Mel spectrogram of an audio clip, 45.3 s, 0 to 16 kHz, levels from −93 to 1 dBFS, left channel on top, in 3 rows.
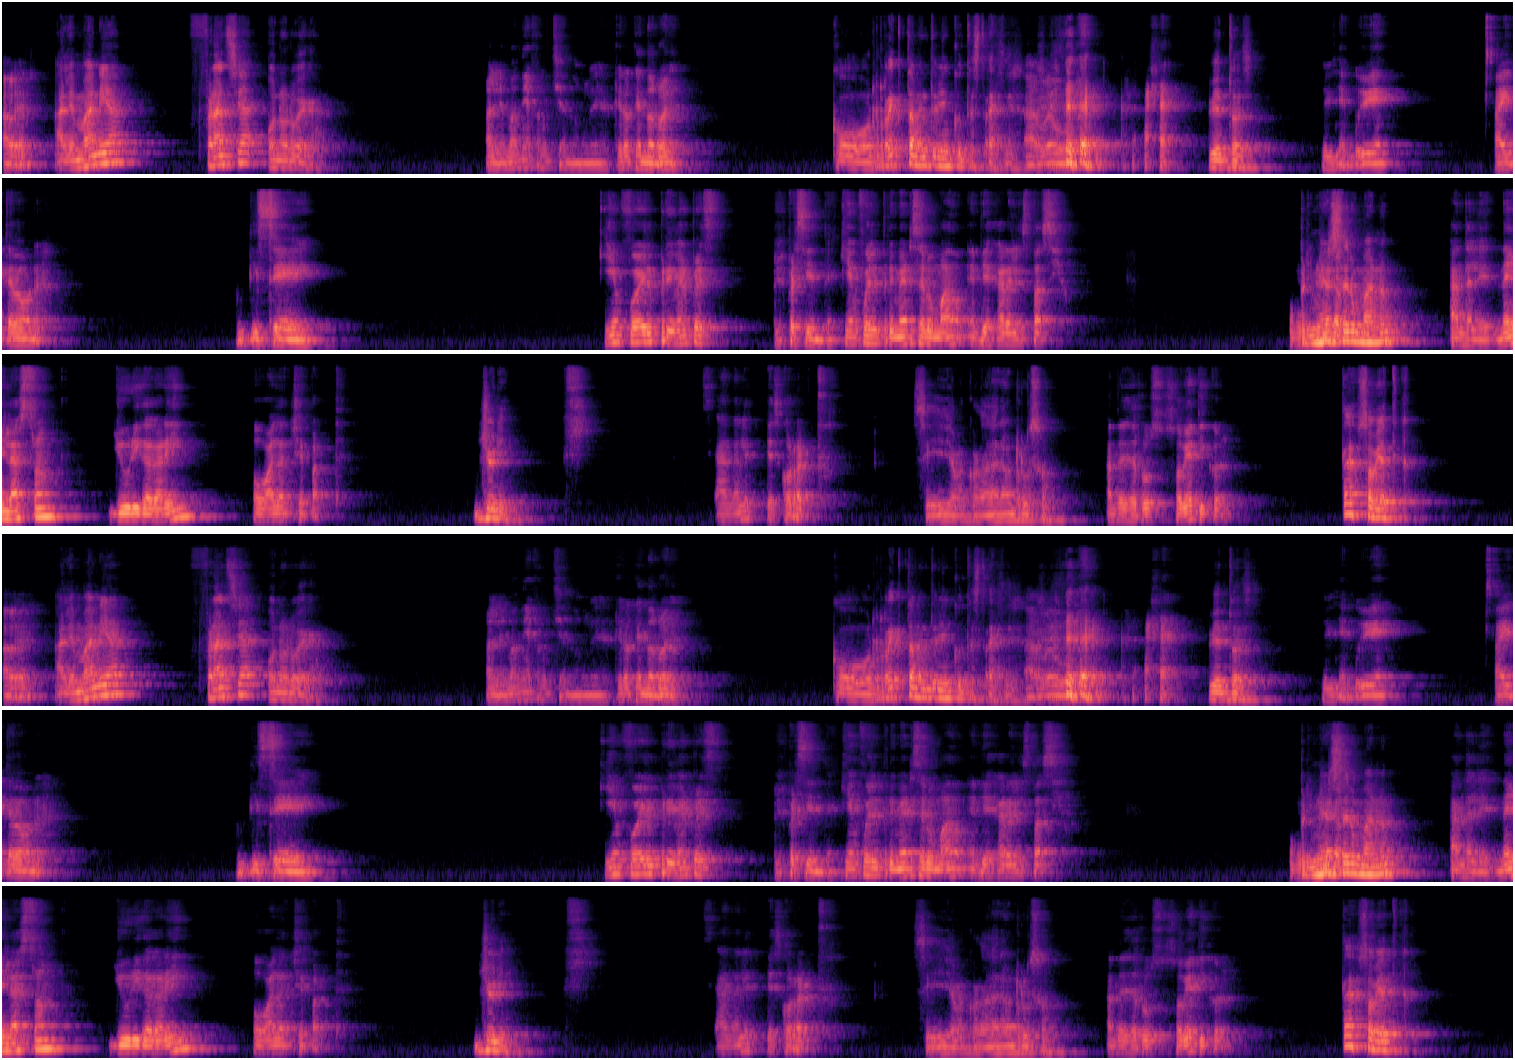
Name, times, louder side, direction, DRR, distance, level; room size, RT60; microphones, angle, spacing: voice 1, 0.0-0.3 4.8-6.8 10.2-10.8 11.4-11.7 13.2-13.9 14.9-15.6 17.5-18.2 21.1-22.2 22.8-25.8 28.0-28.5 29.6-30.8 31.3-32.2 32.7-33.4 35.8-36.0 37.4-38.5 41.3-42.5, left 2 dB, 45° left, 5 dB, 0.6 m, -30 dB
voice 2, 0.5-1.2 2.0-3.2 8.3-11.0 12.1-12.5 28.1-29.0 34.9-35.3 39.4-40.7 43.6-44.3, left 1 dB, 30° left, 4 dB, 1.2 m, -28 dB
17.5 x 5.8 x 2.9 m, 0.78 s
head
